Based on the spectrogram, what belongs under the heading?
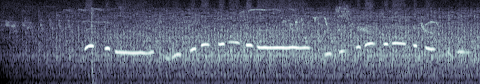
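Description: Engine-like running with a fast, even low pulse, with a high wavering whistle-like tune gliding up and down over it.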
